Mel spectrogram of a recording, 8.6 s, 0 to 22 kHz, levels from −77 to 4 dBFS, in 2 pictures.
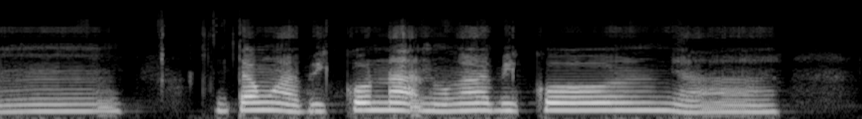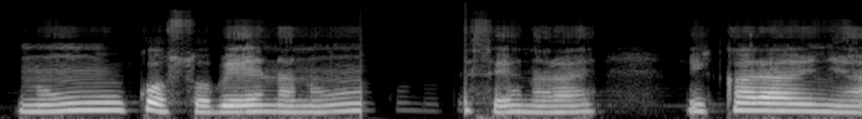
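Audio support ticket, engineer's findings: Opus compression, whole clip. Speech sounds rough and grainy, with a noisy texture on tones. Bandwidth stays full, up to about 20.2 kHz. Damage plainly audible. Likely cause: Opus in CELT music mode, filling starved bands with folded or noise content. Grain level fits a rate near 16 kbps.

Audio dropout to a faint residue, 6.12 to 6.65 s, just after "na nùù". Signal cuts abruptly for 0.52 s. Gap holds only faint sound, about 30 dB down. Likely cause: upstream signal lost while the downstream path stayed live.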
